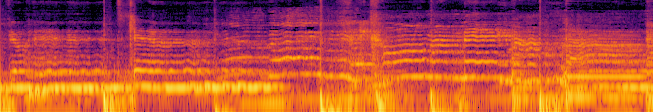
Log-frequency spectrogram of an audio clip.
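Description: Live acoustic duet: a woman sings the lead melody through a microphone over a strummed steel-string acoustic guitar.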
